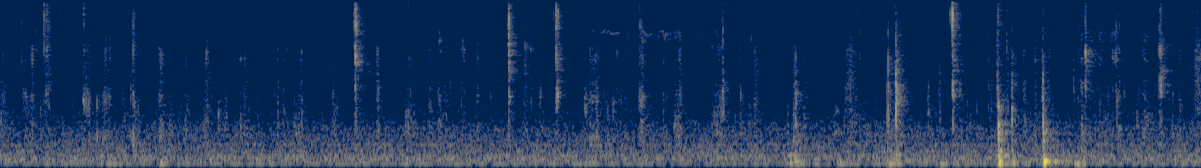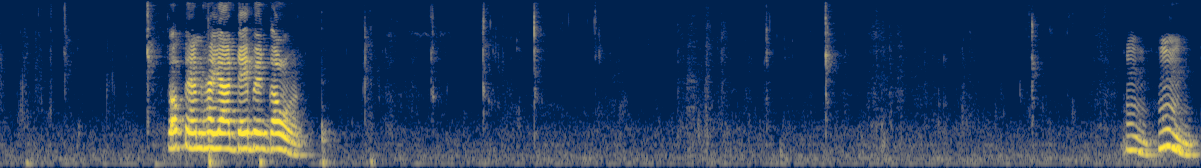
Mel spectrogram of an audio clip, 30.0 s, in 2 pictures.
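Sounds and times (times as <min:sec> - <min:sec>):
person chewing salad: 0:00.0 - 0:17.2, 0:18.9 - 0:29.1.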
